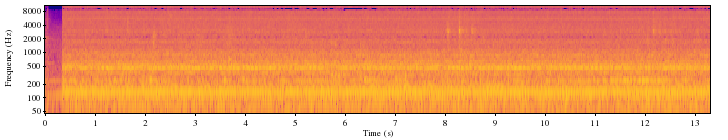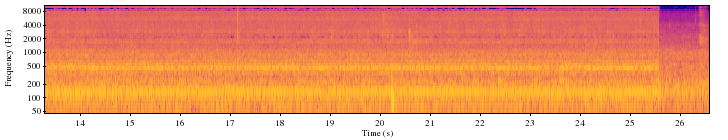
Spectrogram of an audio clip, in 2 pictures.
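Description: Bathroom sink tap running steadily during hand-washing, with a steady low hum underneath. It starts and stops abruptly.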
